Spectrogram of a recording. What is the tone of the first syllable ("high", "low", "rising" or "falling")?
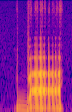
low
